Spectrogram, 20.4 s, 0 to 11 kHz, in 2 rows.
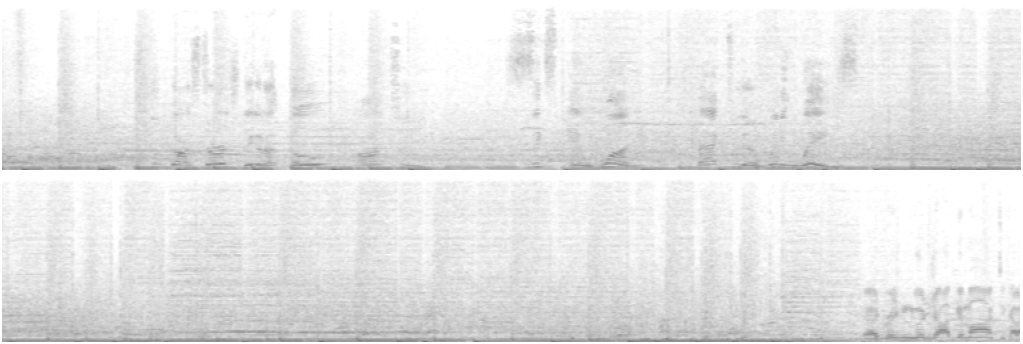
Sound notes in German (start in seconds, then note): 0.3 Dynamische Rockmusik; 9.7 Dynamische Rockmusik; 12.4 Jubel, Applaus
